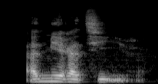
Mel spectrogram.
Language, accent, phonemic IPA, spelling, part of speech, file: French, Canada, /ad.mi.ʁa.tiv/, admiratives, adjective, LL-Q150 (fra)-admiratives.wav
- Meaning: feminine plural of admiratif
